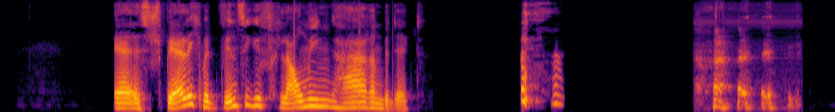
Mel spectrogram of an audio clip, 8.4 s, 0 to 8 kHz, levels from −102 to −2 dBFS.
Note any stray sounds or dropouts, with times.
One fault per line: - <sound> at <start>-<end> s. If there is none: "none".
- cough at 5.2-5.6 s
- laugh at 6.9-8.0 s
